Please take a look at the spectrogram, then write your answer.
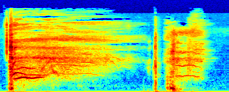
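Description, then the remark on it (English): A voice imitates a steam engine from the back of the throat: a long, breathy, whistling hiss that slowly fades, then a sharp puff and a shorter hissing burst. No words are spoken. “I was doing that steam engine sound with the back of my throat.”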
